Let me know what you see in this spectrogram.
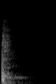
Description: footstep boots metal run; Rust

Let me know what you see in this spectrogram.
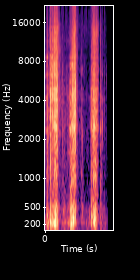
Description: eat; Rust

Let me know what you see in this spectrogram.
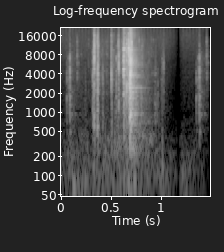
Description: waterpipe shotgun close pipe; Rust

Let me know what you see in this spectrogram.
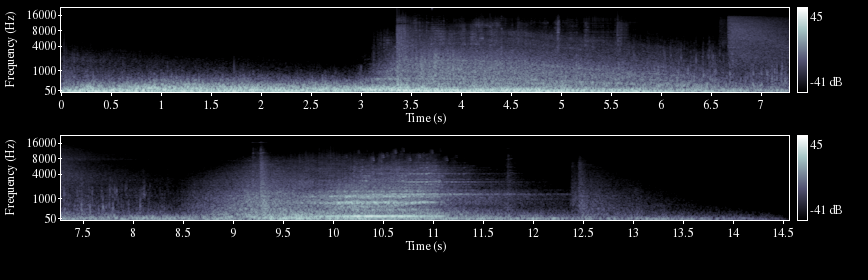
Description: speaker mohole earthquake emerge

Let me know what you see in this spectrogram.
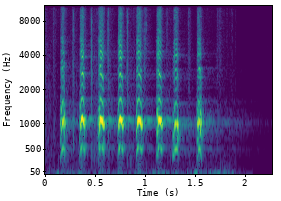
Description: chicken; Civ4 warlords; City Ancient Small

